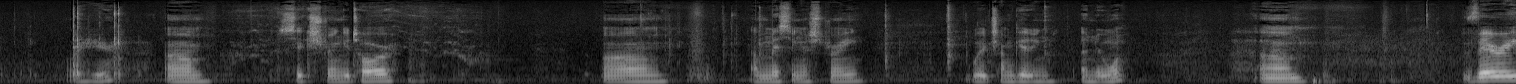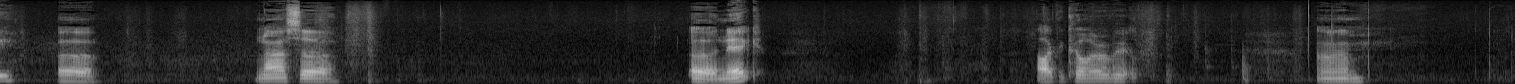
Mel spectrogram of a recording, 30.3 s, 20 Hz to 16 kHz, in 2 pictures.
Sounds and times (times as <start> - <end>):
Speech: 0.7 - 2.2, 2.8 - 4.0, 6.0 - 6.8, 7.5 - 8.7, 9.7 - 11.3, 12.6 - 13.2, 14.6 - 16.2, 17.7 - 18.6, 22.0 - 22.8, 25.5 - 26.6, 28.3 - 28.9.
